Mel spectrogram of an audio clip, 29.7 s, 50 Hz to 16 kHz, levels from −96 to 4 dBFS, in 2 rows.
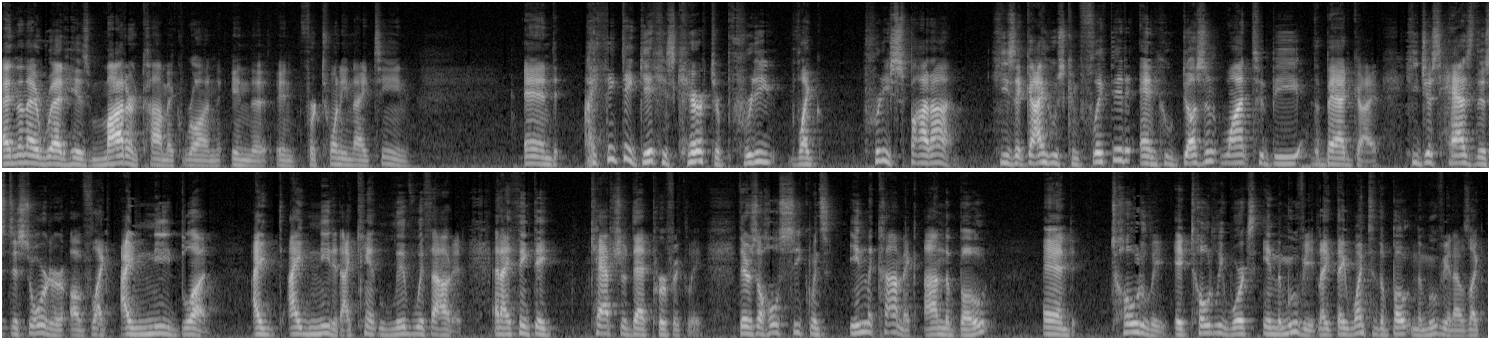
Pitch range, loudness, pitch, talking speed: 130-170 Hz, -28 LUFS, 145 Hz, 195 wpm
